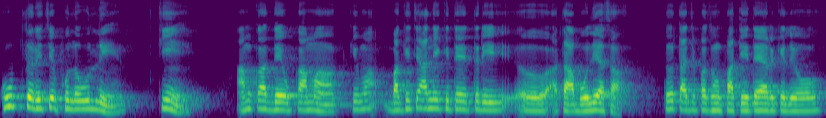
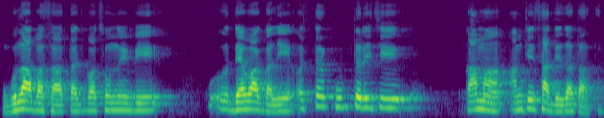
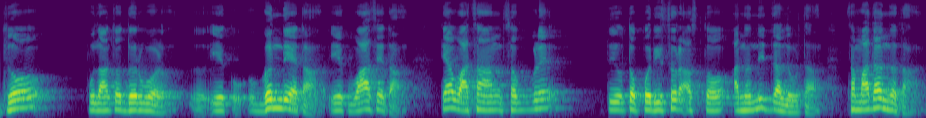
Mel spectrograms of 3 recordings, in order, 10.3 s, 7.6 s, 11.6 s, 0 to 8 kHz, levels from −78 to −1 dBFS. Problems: none marked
